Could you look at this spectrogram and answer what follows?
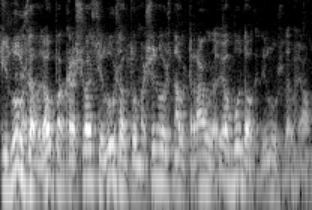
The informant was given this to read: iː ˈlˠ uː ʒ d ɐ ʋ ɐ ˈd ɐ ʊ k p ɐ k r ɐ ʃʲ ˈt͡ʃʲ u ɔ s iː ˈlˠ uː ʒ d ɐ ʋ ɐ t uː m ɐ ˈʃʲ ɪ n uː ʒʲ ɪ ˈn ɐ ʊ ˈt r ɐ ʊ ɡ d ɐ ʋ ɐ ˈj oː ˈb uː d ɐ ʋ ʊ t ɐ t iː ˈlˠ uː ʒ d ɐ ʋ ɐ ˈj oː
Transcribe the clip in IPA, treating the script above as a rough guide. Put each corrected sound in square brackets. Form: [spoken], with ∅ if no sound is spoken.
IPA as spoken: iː ˈlˠ uː ʒ d ɐ ʋ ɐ ˈd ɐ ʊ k p ɐ k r ɐ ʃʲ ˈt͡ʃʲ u ɔ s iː ˈlˠ uː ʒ d ɐ ʋ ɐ t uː m ɐ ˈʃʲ ɪ n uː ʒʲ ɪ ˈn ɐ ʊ ˈt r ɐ ʊ ɡ d ɐ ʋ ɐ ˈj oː ˈb uː d ɐ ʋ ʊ [k] ɐ t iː ˈlˠ uː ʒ d ɐ ʋ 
